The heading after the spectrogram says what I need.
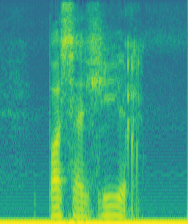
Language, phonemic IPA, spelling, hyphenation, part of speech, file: Dutch, /pɑ.sɑˈʒiːr/, passagier, pas‧sa‧gier, noun, Nl-passagier.ogg
- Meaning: passenger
